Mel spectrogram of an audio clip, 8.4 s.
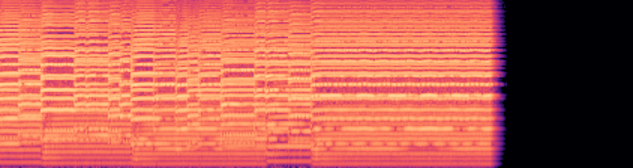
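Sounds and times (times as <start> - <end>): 
fanfare: 0.0 - 6.7.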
